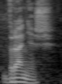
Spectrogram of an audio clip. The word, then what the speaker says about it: Vranjes: Say the full name for us, because some people don't know how to say it. – Should I say how I'm supposed to say? – Yeah. – Vranjes.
